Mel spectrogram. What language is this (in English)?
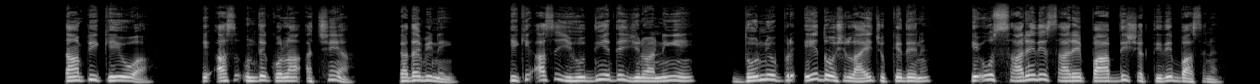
Dogri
